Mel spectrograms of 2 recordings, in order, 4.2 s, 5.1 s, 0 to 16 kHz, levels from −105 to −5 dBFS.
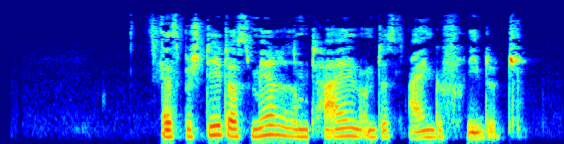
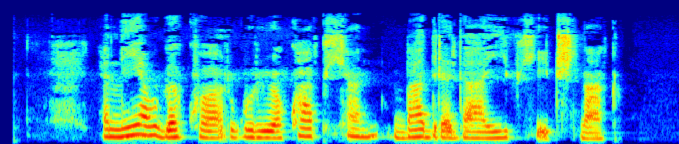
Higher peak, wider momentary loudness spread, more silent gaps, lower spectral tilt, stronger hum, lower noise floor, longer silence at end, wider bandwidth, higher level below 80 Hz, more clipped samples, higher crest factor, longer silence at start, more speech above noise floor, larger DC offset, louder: second, -10 dBFS vs -6 dBFS; about the same, 7 LU vs 8 LU; neither; about the same, -4.5 dB/octave vs -5.5 dB/octave; neither; first, -79 dBFS vs -48 dBFS; second, 0.35 s vs 0.55 s; about the same, 11.5 kHz vs 11 kHz; about the same, -66 dBFS vs -70 dBFS; neither; about the same, 20 dB vs 18 dB; first, 1.15 s vs 0.4 s; first, 50 dB vs 25 dB; neither; second, -29 LUFS vs -23 LUFS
